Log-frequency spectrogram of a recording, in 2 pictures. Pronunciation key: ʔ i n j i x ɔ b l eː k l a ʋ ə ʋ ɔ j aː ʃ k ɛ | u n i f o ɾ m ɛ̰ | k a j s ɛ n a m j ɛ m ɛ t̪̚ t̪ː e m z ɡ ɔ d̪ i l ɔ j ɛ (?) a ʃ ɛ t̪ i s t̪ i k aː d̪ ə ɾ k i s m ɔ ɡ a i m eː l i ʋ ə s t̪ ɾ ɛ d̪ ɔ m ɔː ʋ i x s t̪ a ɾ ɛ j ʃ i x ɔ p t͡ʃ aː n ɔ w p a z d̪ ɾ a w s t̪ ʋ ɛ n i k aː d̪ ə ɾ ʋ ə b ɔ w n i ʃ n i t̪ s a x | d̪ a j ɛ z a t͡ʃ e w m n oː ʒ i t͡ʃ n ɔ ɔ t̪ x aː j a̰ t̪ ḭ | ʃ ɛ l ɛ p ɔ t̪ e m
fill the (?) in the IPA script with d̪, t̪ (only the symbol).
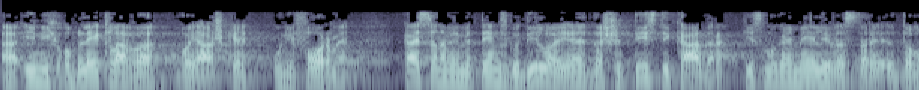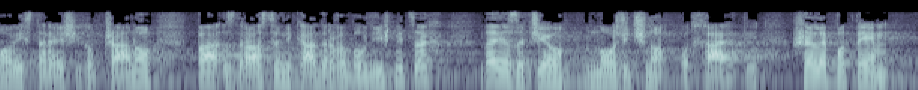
d̪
